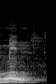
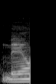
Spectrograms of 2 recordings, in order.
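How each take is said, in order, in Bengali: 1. শব্দটি একটি স্পষ্ট n ধ্বনি দিয়ে শেষ হয়। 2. n ধ্বনিটি একটি নাসিক্য স্বরের ভেতরে লুকিয়ে আছে। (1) "এখন আমি কিন্তু আপনাদেরকে বলতেছি মিন" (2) "তখন বলবো মেয় মেয়"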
